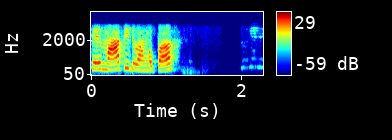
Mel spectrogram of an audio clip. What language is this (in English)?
Tamil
